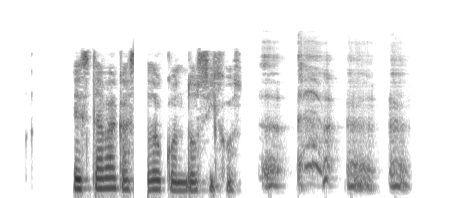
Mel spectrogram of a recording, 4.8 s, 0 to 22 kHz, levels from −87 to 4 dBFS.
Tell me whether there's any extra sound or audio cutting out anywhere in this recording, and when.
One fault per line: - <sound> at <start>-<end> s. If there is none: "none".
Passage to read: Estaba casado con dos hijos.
- dropout at 1.3-1.5 s
- throat clearing at 2.6-4.1 s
